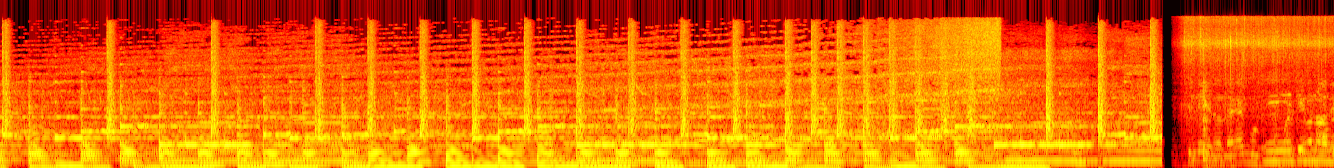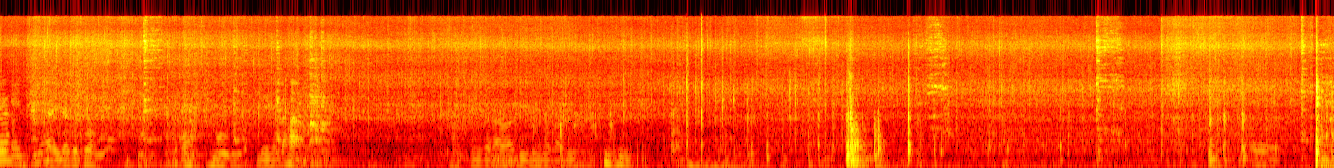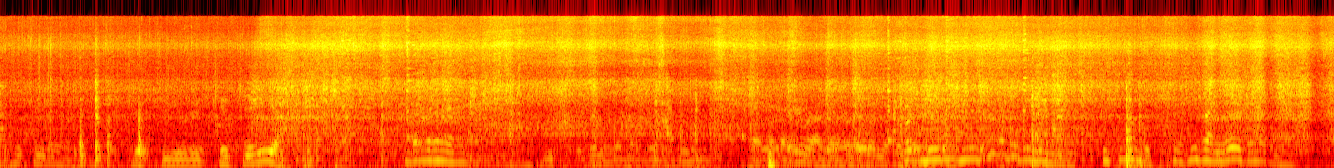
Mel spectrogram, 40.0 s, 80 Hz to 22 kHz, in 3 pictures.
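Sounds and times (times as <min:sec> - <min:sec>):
noodles sizzling in a wok: 0:08.3 - 0:10.0, 0:11.7 - 0:40.0.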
